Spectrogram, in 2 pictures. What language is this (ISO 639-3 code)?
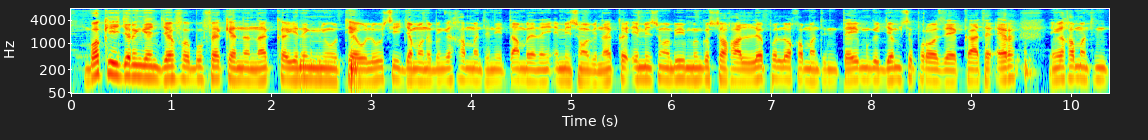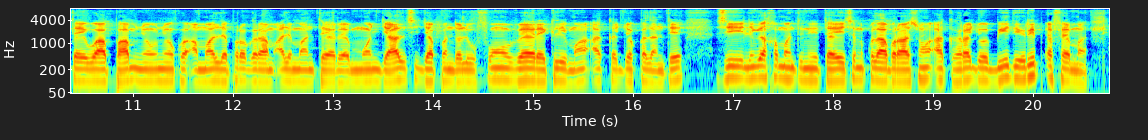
wol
